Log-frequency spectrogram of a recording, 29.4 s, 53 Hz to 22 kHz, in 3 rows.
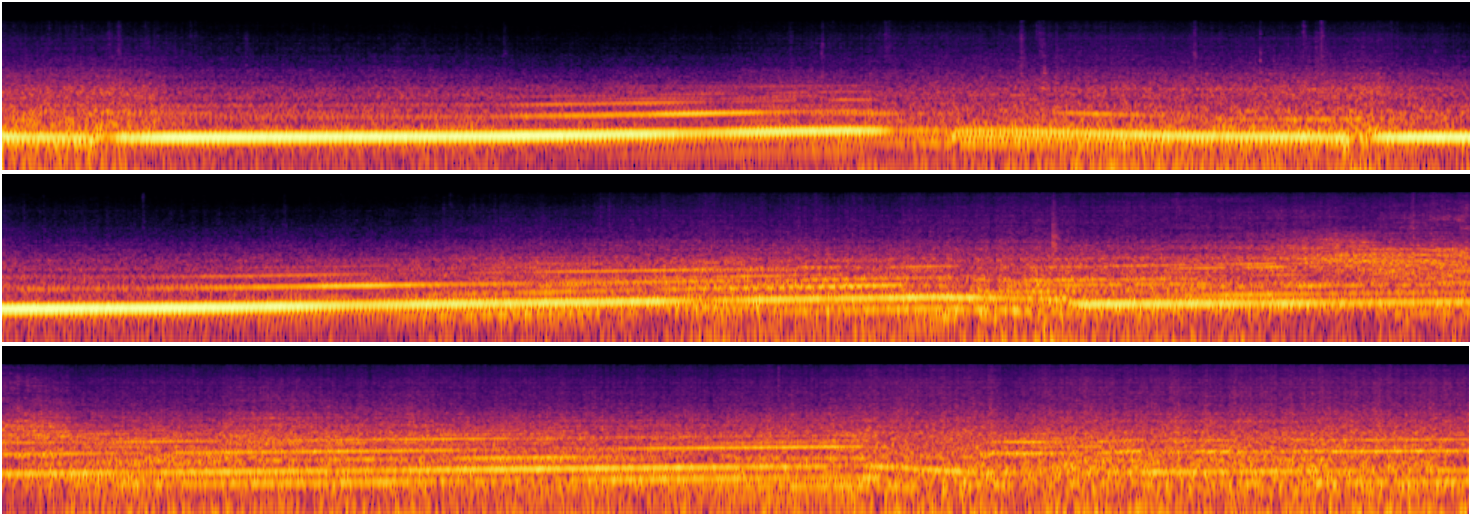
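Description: Nissan 370Z's 3.7-litre V6 running hard at track pace, heard from inside the car. Its pitch climbs steadily and falls back at each gear change, about five times.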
